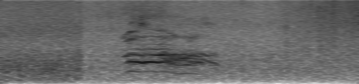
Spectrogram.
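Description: A young man speaks briefly.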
